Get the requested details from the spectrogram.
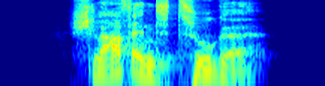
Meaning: dative of Schlafentzug
- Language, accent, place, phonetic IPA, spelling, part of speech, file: German, Germany, Berlin, [ˈʃlaːfʔɛntˌt͡suːɡə], Schlafentzuge, noun, De-Schlafentzuge.ogg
